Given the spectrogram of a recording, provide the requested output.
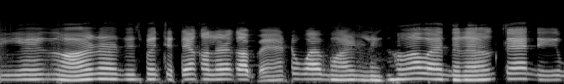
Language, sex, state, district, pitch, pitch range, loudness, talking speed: Hindi, female, Delhi, New Delhi, 230 Hz, 215-240 Hz, -17 LUFS, 160 wpm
